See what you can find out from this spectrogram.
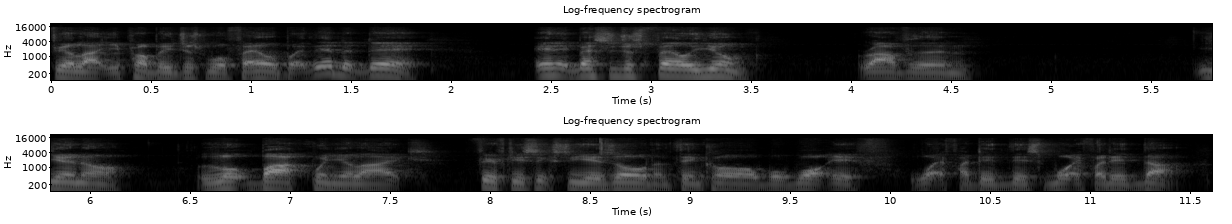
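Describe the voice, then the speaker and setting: In a West Yorkshire accent, the speaker talks fairly quickly in a dark, mellow tone with ordinary pitch variation and long, frequent pauses against a quiet background. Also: man, medium pitch for a man. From northern England, Huddersfield, West Yorkshire. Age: 20s. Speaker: vlogger. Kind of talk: casual motivational monologue. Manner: casual, repetitive.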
